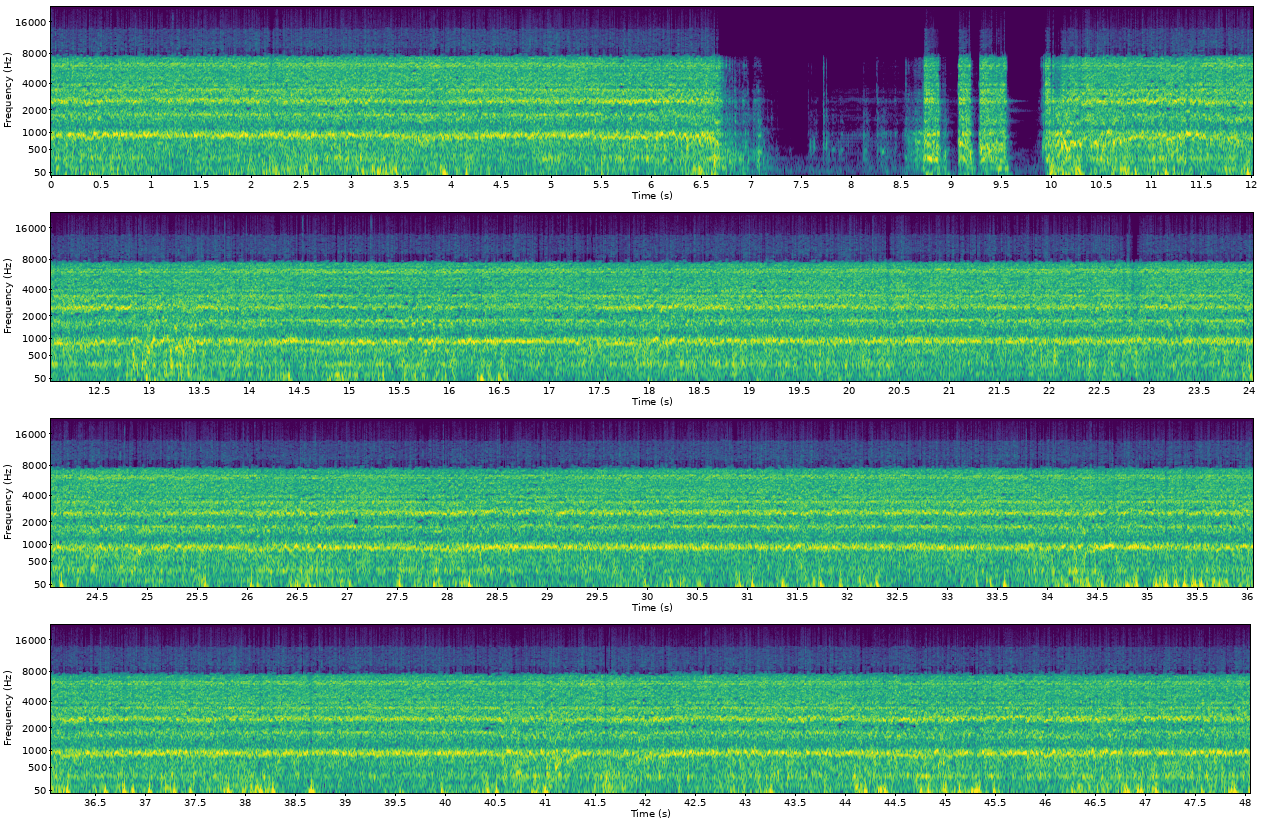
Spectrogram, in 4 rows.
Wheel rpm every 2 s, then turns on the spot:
230, 230, 230, 100, 20, 170, 220, 220, 230, 220, 230, 230, 230, 220, 220, 230, 230, 230, 230, 230, 220, 230, 220, 230.
none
